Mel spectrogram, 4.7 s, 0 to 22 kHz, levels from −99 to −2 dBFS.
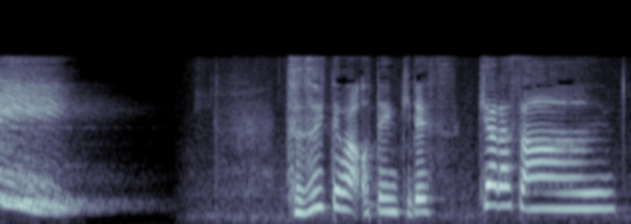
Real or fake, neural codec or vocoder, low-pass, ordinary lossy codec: real; none; none; none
